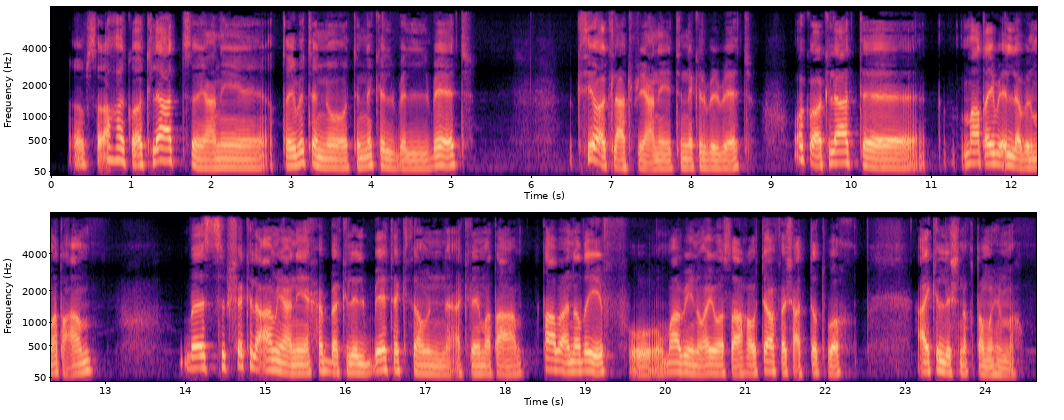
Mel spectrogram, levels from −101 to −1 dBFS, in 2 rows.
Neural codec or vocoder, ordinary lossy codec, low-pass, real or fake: none; MP3, 48 kbps; 7.2 kHz; real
